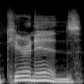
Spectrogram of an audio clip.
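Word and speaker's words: Ciarán Hinds: How do you pronounce this guy's name? Kieran Innes.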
